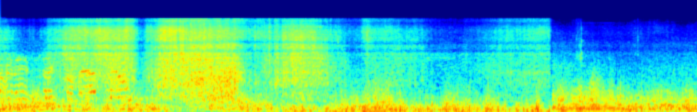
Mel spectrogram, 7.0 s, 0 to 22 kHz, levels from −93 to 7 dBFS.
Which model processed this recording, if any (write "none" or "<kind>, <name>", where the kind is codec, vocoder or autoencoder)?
vocoder, Vocos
